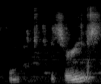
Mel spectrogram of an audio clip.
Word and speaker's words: Cerise: This is Cerise. That's how you pronounce it.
